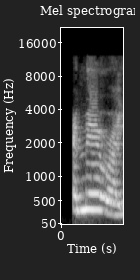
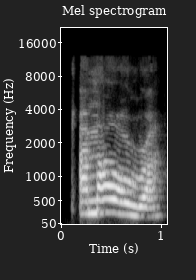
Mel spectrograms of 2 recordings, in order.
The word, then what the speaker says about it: Amara: So anyway, Amira, you're up next. Amara, I'm sorry.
